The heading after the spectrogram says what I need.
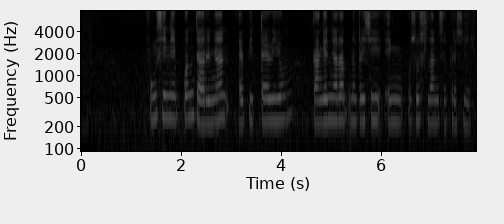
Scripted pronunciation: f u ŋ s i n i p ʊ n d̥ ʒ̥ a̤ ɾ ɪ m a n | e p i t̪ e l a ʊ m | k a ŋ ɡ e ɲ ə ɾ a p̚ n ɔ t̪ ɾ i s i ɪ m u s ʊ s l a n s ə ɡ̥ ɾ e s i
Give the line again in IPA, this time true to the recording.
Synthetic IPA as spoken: f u ŋ s i n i p ʊ n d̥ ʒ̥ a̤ ɾ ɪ ŋ a n | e p i t̪ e l i ʊ m | k a ŋ ɡ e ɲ ə ɾ a p̚ n u t̪ ɾ i s i ɪ ŋ u s ʊ s l a n s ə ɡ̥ ɾ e s i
